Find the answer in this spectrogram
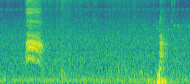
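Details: One drawn-out, grating crow caw, then a brief low thump a few seconds later against a hissy background.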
